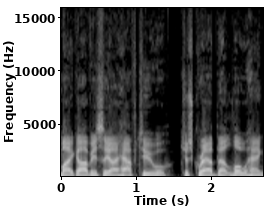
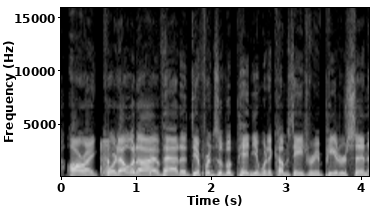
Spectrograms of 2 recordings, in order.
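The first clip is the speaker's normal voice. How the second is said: ordinary talk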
